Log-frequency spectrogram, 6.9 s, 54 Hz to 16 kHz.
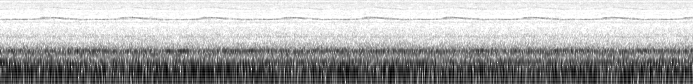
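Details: Gorenje W98F65I/I washing machine, 8 months in use: a thin high whistle wavers roughly once a second over a low motor hum; drive belt squeal.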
